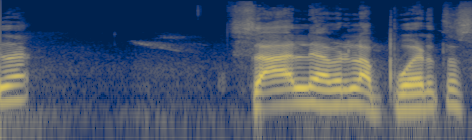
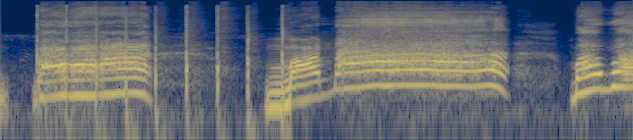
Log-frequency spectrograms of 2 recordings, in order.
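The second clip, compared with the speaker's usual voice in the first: desperate shouting; 14 semitones higher, much slower than usual. Retold or imitated. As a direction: yell for mom in a panic. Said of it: "Y grite y grite, llorando, desesperado". (grito desesperado llamando a mamá)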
